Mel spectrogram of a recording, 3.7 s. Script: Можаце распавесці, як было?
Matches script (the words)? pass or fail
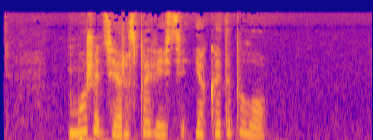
fail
